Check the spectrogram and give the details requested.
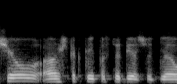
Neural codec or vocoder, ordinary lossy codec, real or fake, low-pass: codec, 16 kHz, 2 kbps, X-Codec, HuBERT features, trained on balanced general audio; Opus, 16 kbps; fake; 7.2 kHz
